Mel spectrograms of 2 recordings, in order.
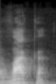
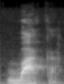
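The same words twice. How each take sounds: First: "vaca" with a Portuguese V, lips on teeth; "vaca" with a buzzing V. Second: "Vaca" with a B sound at the start; Spanish B-like V. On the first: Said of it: "em português seria". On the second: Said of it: "Em espanhol a gente fala vaca". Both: Shown as a demonstration.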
